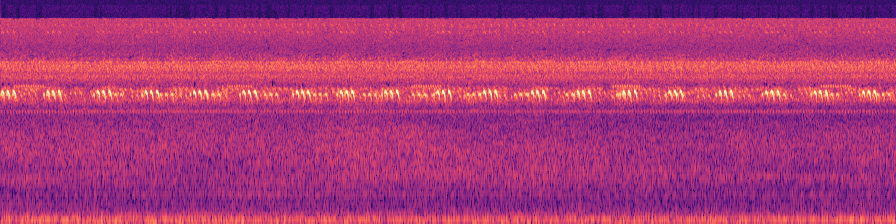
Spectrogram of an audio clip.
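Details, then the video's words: A cricket gives crisp, high, clicking chirps at an even pace, about two each second, clearly above a soft low background of distant traffic. "Jangkrik dengan Lalu Lintas Jauh"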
